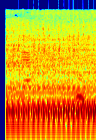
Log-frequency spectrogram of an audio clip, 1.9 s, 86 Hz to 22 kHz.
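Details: 1997 Suzuki GSXR 750, 19k miles, idle: steady inline-four with fine quick top-end ticking on top; owner suspects valve adjustment and cam chain tensioner needed, unconfirmed.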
